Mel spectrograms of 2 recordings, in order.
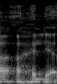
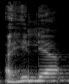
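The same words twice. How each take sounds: First: अहल्या with a, no i; correct pronunciation. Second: अहिल्या with i after ह; mispronunciation demo. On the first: Teacher corrects students, अहल्या pronounced a-hal-ya. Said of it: "अहल्या था". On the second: Teacher shows the mistake, अहिल्या mispronounced as a-hil-ya. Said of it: "अहिल्या नहीं था". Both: Shown as a demonstration.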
